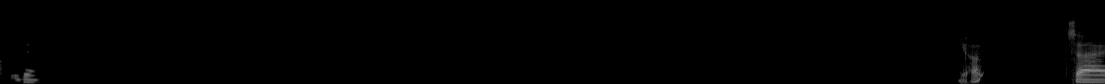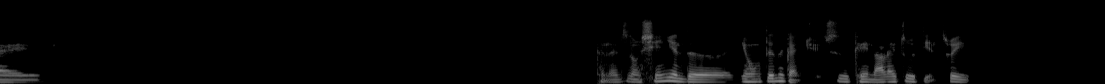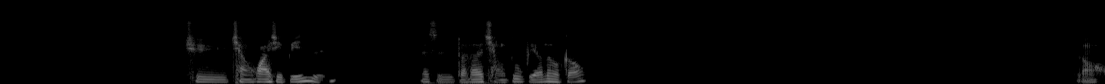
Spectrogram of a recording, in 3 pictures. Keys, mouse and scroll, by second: 5.9-9.3 drag, 5.9-7.6 typing, 13.1 click, 13.1-13.9 typing, 13.1 click, 17.0 shift+d, 17.0-28.7 drag, 21.4 typing, 32.8 click, 32.8 typing, 32.9 click.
